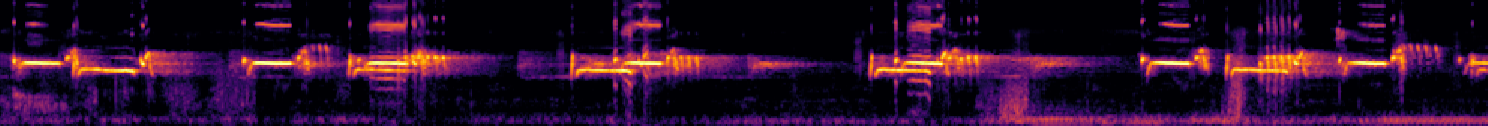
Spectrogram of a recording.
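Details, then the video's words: Red-headed prinia singing for use as a training master: piercing, fast trills mixed with clear rising and falling whistles, delivered in bursts roughly every two seconds, with a faint low hum underneath. "Suara ampuh Master burung Prenjak kepala merah"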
